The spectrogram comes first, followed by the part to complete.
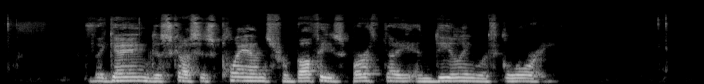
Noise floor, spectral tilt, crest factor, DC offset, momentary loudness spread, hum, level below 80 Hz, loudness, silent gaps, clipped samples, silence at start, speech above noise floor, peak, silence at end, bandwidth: -78 dBFS; -5.5 dB/octave; 18 dB; under 0.1%; 6 LU; none; -66 dBFS; -20 LUFS; none; under 0.1%; 0.85 s; 58 dB; -2 dBFS; 1.5 s; 11.5 kHz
